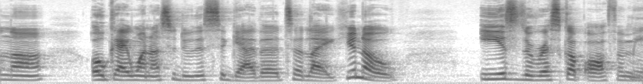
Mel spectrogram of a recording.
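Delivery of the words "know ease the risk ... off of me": normal talking voice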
